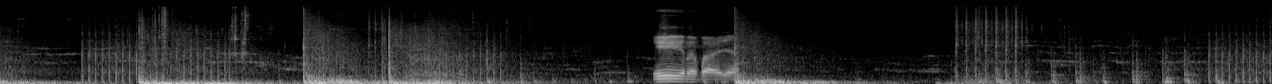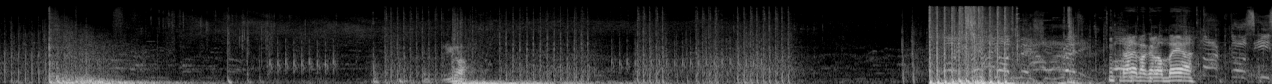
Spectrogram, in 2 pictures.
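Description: Gunfire bursts out in short, loud rounds.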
